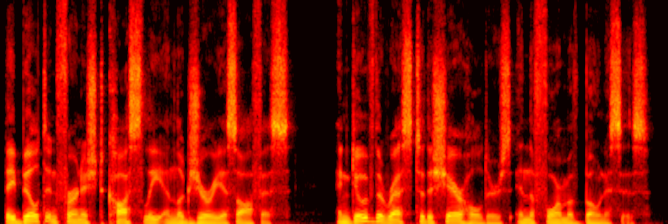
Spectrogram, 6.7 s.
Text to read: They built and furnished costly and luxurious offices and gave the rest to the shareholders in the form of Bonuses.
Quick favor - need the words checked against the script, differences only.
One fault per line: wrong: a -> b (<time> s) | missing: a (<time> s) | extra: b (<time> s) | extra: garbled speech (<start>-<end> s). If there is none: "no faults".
wrong: offices -> office (2.4 s)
